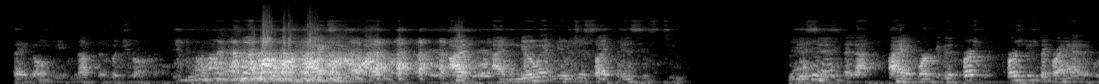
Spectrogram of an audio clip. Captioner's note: laughter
